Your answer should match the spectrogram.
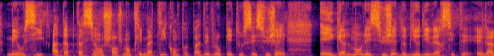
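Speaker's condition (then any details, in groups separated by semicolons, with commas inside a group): No condition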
